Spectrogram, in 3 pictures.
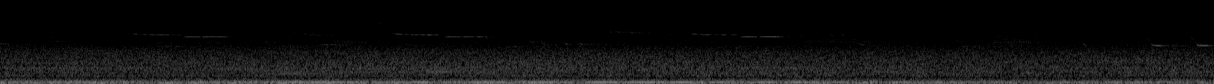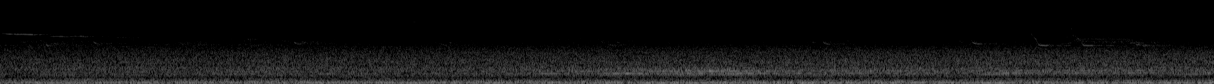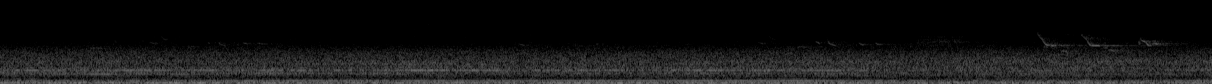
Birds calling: Baltimore Oriole (Icterus galbula), Black-capped Chickadee (Poecile atricapillus)

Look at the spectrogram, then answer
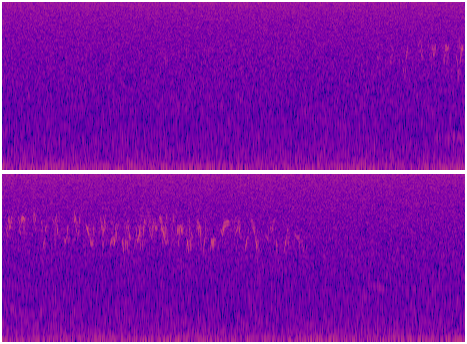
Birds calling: House Finch (Haemorhous mexicanus)

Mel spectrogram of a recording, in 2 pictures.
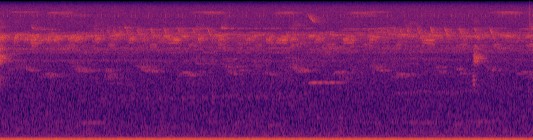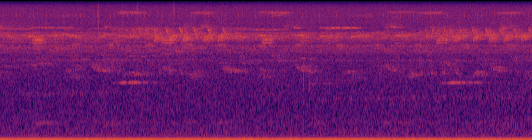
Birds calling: Cinereous Tinamou (Crypturellus cinereus), Black-billed Thrush (Turdus ignobilis), Amazonian Motmot (Momotus momota), Great Antshrike (Taraba major), White-winged Becard (Pachyramphus polychopterus), Plumbeous Pigeon (Patagioenas plumbea), Black-throated Antbird (Myrmophylax atrothorax)

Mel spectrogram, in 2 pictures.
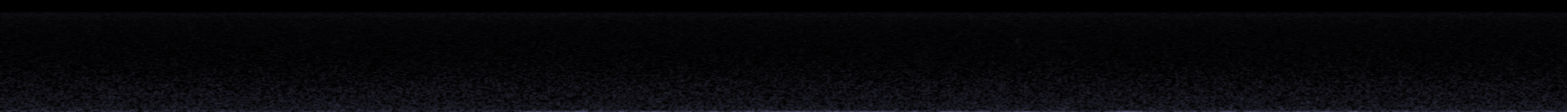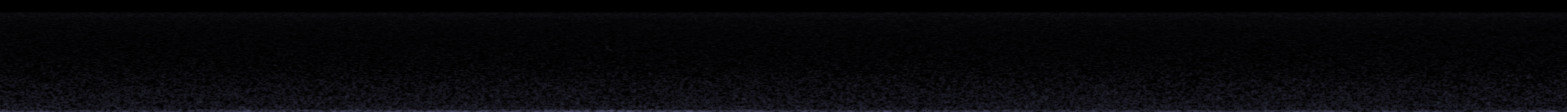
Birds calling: Rock Wren (Salpinctes obsoletus), unidentified bird

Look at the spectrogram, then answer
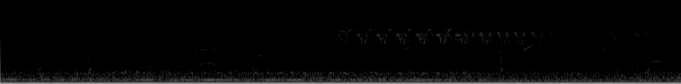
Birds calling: Hawaii Amakihi (Chlorodrepanis virens), Chinese Hwamei (Garrulax canorus)

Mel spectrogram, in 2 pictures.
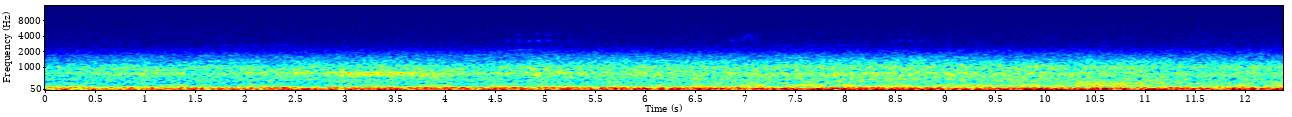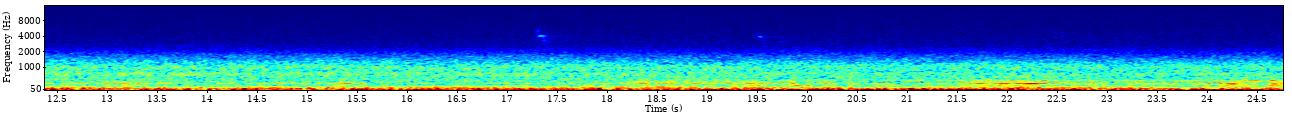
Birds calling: American Robin (Turdus migratorius)

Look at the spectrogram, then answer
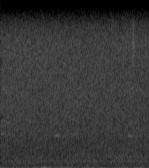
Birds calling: American Goldfinch (Spinus tristis)

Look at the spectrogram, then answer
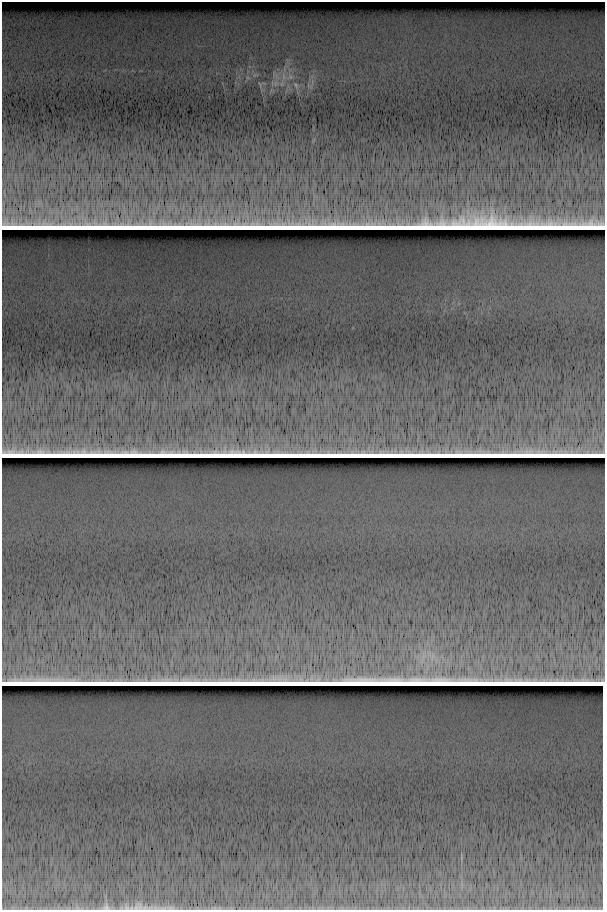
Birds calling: Song Sparrow (Melospiza melodia), Eastern Towhee (Pipilo erythrophthalmus), unidentified bird, Common Yellowthroat (Geothlypis trichas)

